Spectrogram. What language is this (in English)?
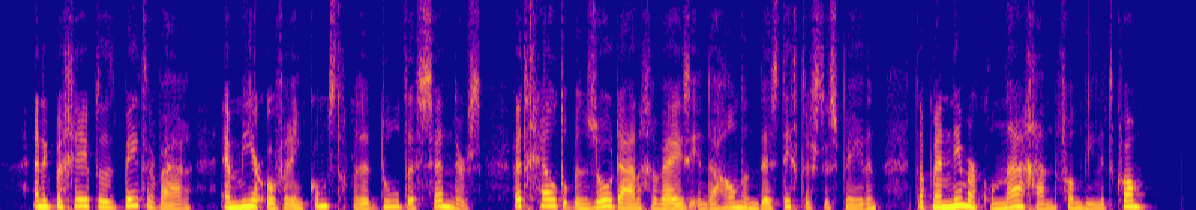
Dutch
